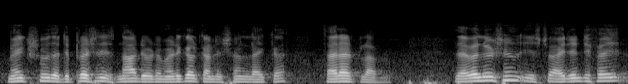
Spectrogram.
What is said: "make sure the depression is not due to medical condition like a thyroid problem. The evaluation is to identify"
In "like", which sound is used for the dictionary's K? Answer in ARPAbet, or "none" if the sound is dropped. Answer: K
